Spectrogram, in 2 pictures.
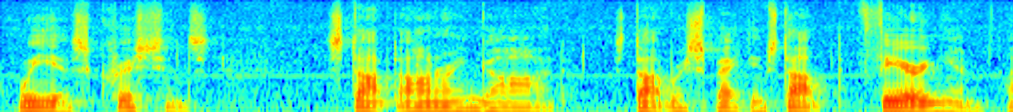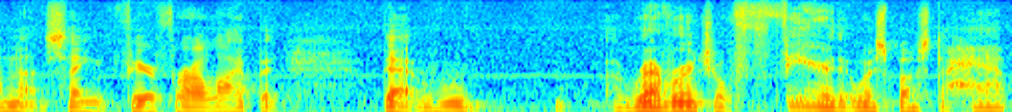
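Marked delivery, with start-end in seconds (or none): none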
